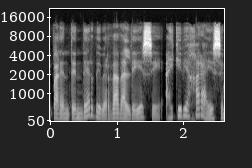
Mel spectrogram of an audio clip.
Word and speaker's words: DS: En francés, si pronuncias esas dos letras seguidas, D y S, suena exactamente igual que DS, que significa diosa.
